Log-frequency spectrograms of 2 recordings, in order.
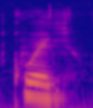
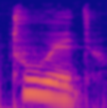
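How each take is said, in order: First: The word begins with a k sound. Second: The word begins with a t sound. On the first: This is the standard adult form of the word. The speaker calls it right. "the word in Portuguese for rabbit is uh, coelho" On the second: This is how a small child says the word. The speaker calls it wrong. "a mistake that children make when saying the word"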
